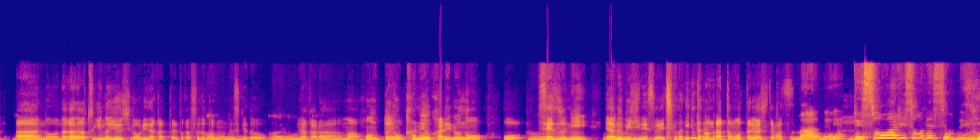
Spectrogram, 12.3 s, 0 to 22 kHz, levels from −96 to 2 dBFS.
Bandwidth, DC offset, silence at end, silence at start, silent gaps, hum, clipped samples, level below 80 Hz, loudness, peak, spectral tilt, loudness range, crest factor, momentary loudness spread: 13 kHz; under 0.1%; 0 s; 0 s; none; none; under 0.1%; -60 dBFS; -16 LUFS; 0 dBFS; -5.5 dB/octave; 6 LU; 16 dB; 10 LU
